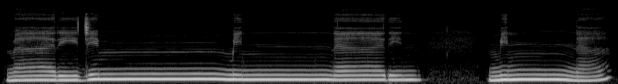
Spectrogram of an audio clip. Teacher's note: یہ بھی ہے ادغام غنہ کے ساتھ، ایمٹی نون کے بعد نون آ رہا ہے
